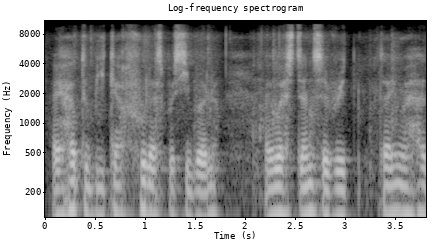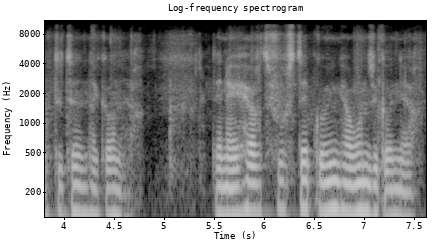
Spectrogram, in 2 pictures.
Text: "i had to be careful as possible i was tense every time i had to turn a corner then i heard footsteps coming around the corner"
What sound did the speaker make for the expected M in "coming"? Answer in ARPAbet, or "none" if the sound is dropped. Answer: none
